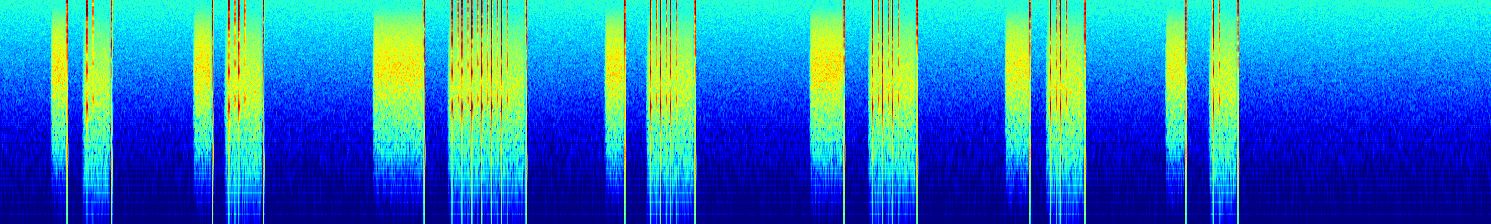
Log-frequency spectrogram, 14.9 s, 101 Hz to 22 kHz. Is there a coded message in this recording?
Yes: pulse dialling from 0.5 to 12.4 s, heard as a rotary dial, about 10 pulses a second. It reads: 1 2 6 3 3 2 1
